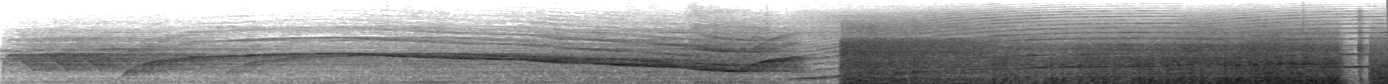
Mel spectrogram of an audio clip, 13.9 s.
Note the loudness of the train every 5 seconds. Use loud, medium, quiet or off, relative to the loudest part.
off, medium, loud.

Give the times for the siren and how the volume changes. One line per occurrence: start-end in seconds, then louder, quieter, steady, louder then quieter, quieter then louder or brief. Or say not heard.
0.0-13.8 louder then quieter.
